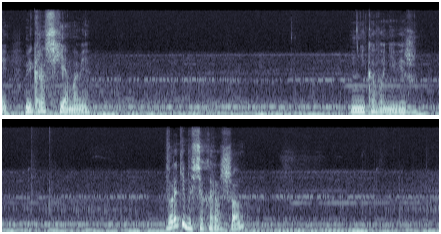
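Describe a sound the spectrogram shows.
A desk fan hums steadily.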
